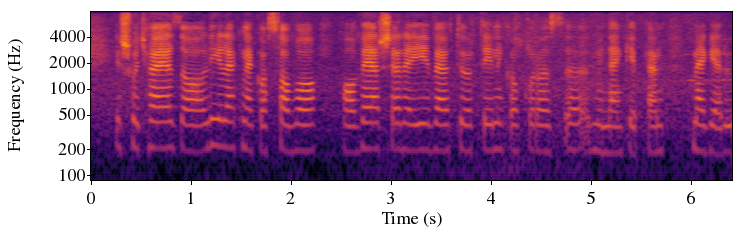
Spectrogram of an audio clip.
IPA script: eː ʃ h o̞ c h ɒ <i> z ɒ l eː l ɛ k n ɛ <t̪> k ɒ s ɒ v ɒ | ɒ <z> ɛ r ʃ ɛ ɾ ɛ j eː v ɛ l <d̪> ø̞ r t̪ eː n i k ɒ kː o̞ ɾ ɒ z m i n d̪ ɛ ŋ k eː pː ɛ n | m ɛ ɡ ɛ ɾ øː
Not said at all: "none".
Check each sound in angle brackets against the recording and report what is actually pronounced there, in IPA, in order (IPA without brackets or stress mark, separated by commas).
ɛ, none, v, t̪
